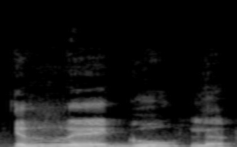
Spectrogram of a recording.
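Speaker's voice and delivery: इर्रेगुलर slowly stretched: इर्रे, गु, लर; syllable breakdown. Shown as a demonstration. Teacher showing a four-syllable word, slowly stretched. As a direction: draw out इर्रेगुलर part by part. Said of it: "ये चार syllable हो गए".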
